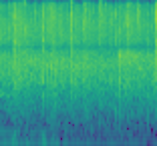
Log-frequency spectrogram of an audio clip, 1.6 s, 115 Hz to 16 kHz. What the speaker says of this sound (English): Please an applause for the District 9 Stars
